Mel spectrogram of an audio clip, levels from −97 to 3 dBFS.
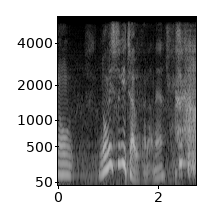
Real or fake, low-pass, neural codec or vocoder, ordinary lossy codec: fake; 5.4 kHz; codec, 16 kHz, 4 kbps, X-Codec, HuBERT features, trained on LibriSpeech; AAC, 48 kbps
